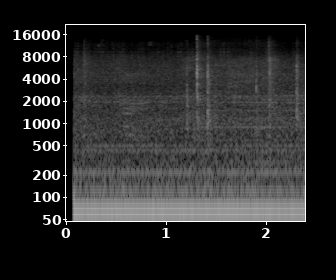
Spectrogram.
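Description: A steady low electrical hum with two quick clicks a little over a second in.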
